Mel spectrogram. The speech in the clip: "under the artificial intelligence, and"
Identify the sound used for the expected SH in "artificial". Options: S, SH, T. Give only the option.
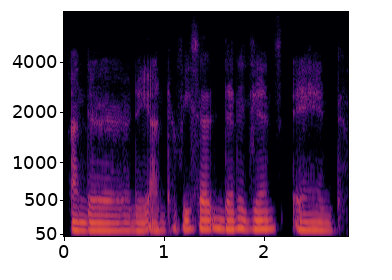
S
